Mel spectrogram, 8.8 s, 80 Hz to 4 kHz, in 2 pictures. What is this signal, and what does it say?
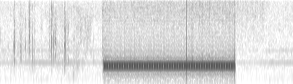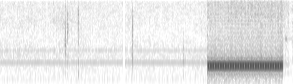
Ringback tone (North America), 440 + 480 Hz.
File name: out- - - - - .75139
